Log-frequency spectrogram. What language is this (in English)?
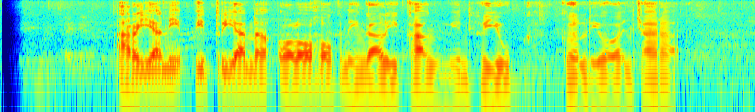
Sundanese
